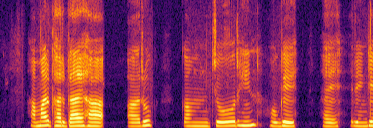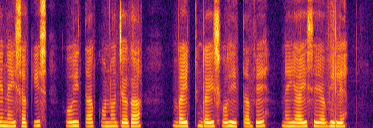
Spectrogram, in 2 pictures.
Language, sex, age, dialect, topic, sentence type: Chhattisgarhi, male, 56-60, Northern/Bhandar, agriculture, statement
